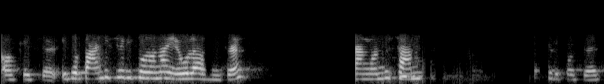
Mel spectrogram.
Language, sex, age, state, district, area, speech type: Tamil, female, 30-45, Tamil Nadu, Viluppuram, rural, conversation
